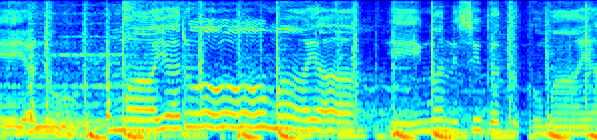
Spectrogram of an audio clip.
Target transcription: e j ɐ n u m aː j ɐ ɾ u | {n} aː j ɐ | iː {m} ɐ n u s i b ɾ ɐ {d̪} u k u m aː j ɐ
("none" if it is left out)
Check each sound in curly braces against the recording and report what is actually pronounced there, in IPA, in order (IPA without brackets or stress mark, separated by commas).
m, m, t̪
